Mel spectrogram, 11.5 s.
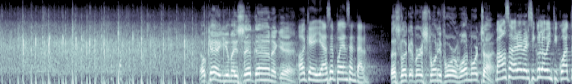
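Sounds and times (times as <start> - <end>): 
audience clapping: 0.0 - 5.9
speech: 4.0 - 11.4.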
